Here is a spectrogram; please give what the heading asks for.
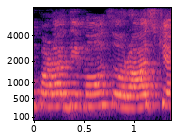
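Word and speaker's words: dimanche: होता है तो संडे को हम बोलते हैं दिम क्या बोलते हैं दिम इसको हम प्रोनाउंस इसकी देंगे D double E एम ए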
